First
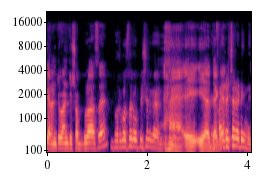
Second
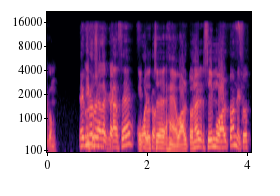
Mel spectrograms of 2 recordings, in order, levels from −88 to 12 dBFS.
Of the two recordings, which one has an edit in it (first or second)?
second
